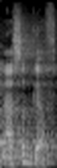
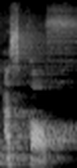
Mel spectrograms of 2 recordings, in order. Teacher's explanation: di Sudan dan beberapa daerah lain itu mengganti qafnya dengan G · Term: qaf menjadi G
